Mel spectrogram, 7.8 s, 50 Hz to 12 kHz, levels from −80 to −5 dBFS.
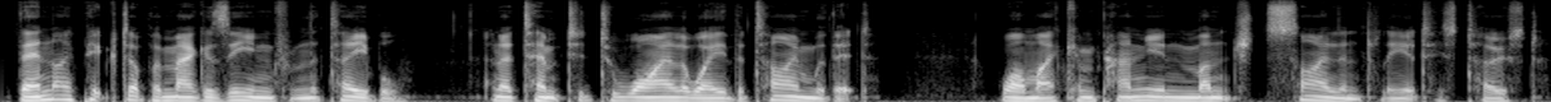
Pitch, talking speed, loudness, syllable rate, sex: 110 Hz, 200 wpm, -19 LUFS, 6.2 syllables/s, male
